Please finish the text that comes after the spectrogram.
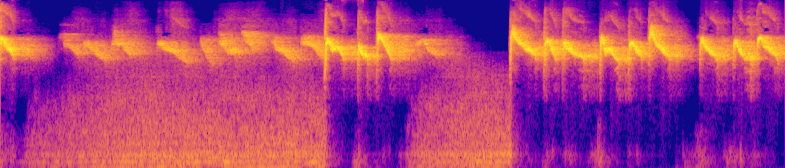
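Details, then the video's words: Kept Mata Puteh, the oriental white-eye, singing continuously: high sweet warbling notes strung together over a low hiss, then louder rapid chirping phrases with short gaps. "Mata Puteh Kitaro Buka Sing"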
